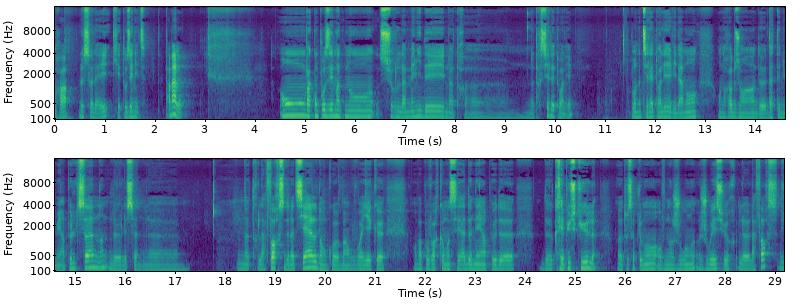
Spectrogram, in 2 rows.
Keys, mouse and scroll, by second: 0.1 click, 5.2-5.8 scroll down 1, 5.8 scroll down 2, 12.0 click, 15.7 click, 18.9 click, 24.8-26.5 scroll up 2.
